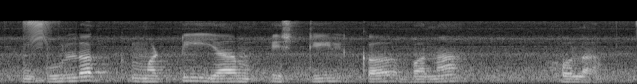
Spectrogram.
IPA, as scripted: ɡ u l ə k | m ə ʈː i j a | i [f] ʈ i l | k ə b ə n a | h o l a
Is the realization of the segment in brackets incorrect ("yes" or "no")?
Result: yes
